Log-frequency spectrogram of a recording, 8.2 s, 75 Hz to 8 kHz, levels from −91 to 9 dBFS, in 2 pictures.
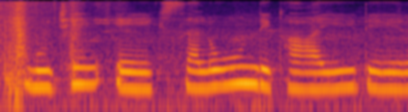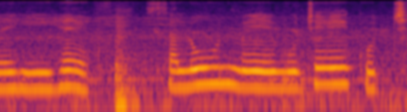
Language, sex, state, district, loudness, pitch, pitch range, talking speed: Hindi, female, Madhya Pradesh, Dhar, -17 LUFS, 205 Hz, 195-220 Hz, 90 wpm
